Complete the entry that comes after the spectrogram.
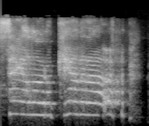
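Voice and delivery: shrill, high, drawn-out top-of-the-lungs yell. Recalling artists walking past, the speaker re-enacts yelling at one: retelling a loud yell. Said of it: "I just yelled at the top of my lungs".

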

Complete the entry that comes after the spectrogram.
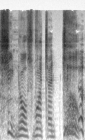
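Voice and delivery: words pushed out through gritted teeth. Retelling a mother's reply on the phone at two in the morning: imitating mom talking through gritted teeth. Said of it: "she talks to me through my teeth".

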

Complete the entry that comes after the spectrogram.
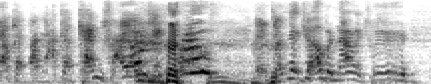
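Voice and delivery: jeering put-on troll voice. Imitating the chemtrail people who are loving this: mocking cave-troll voice. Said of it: "They sound like cave trolls".

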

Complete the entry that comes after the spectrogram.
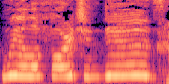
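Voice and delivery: squealed cry, very high-pitched and very slow. Retelling a cartoon scene where Michelangelo gets spun around: imitating Michelangelo screaming. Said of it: "he just screams".

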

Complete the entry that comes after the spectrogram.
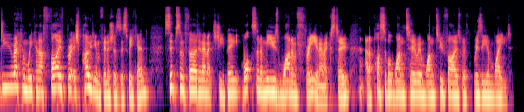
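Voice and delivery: ordinary talk

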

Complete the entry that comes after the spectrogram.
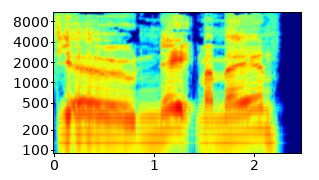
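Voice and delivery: put-on drunken-sounding, loud, rowdy, slurred boisterous delivery. A wolf calls through the opened door to nate, slurred and boisterous. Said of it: "slurred and boisterous".

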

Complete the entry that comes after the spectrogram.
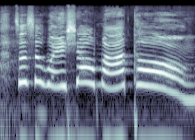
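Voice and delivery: put-on very high, beaming, delighted little-kid chirp. An aunt retells what the little child said, imitating a happy child. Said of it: "他就很开心的说".

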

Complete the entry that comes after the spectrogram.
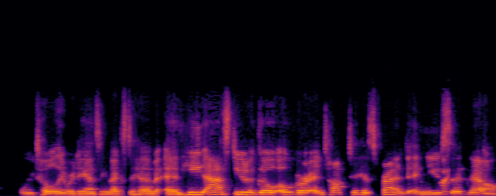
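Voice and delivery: ordinary delivery

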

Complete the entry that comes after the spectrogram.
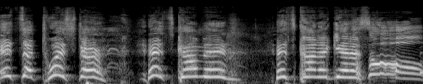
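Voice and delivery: acted, shrill, very high, loud screaming. Retelling a storm as a homeless man yelled down the bridge, imitating a man screaming. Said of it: "he's screaming this, yelling down the bridge".

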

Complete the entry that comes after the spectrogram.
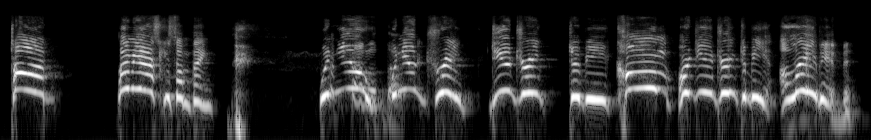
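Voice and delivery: very high-pitched voice. Retelling your brother's phone calls to you, doing his voice: high-pitched brother impression. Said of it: "this is the voice I use. Because he gets a little high pitched".

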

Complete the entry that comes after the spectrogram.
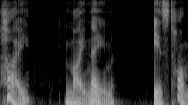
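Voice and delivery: speaking very slowly. Showing how to slow an English sentence right down, very slow speech. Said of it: "You're slowing it right down".

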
